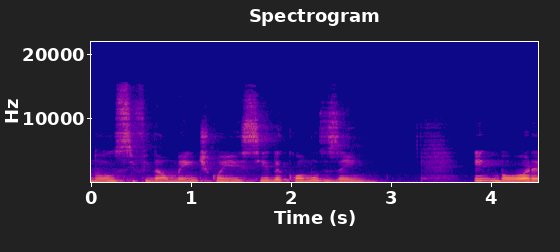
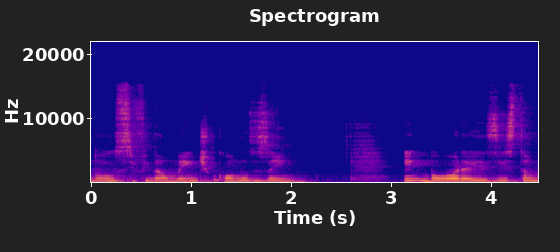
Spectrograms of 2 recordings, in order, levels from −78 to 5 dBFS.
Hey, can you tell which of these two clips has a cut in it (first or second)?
second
